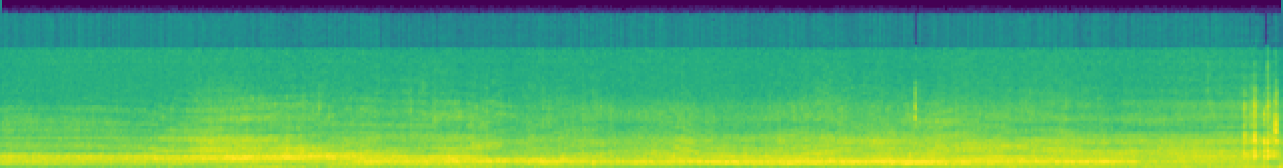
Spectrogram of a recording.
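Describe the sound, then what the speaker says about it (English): A large Etihad airliner at Dublin Airport gives a steady, loud, broad roar that swells and holds throughout, with no talking. "It's always nice to see the Etihad here."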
